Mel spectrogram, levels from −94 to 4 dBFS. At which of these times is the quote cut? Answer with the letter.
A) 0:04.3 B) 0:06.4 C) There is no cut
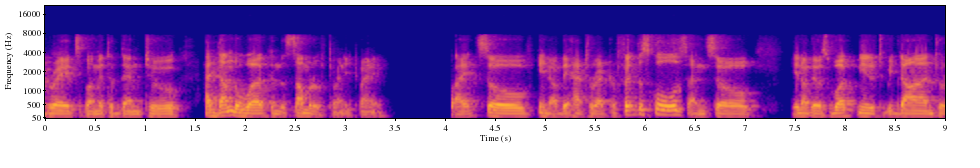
B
